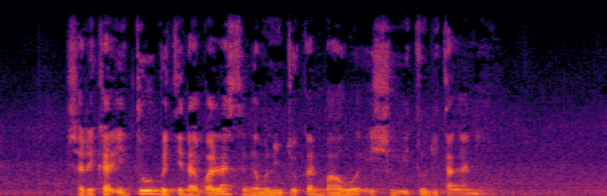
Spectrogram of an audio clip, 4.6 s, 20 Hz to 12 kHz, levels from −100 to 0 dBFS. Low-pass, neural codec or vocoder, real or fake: 10.8 kHz; vocoder, 44.1 kHz, 128 mel bands every 512 samples, BigVGAN v2; fake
